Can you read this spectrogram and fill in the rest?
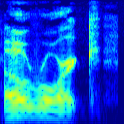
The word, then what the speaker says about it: O'Rourke: O'Rourke.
